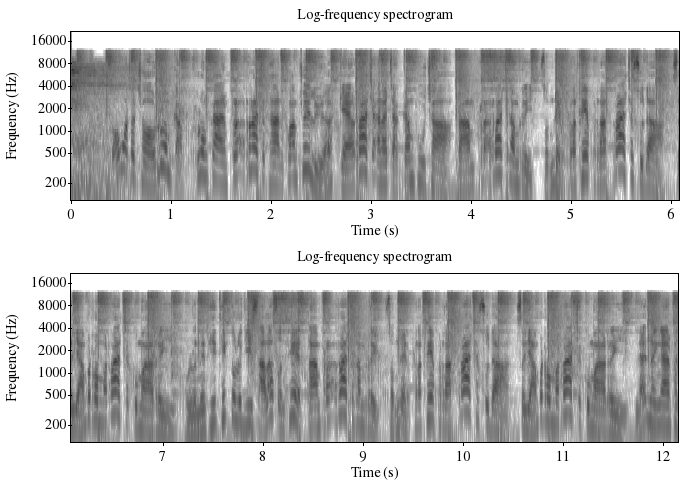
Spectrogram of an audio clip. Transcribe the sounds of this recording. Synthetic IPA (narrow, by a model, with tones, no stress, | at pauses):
sɔː˨˦wa˨˩t̪ʰa˧t͡ɕʰɔː˧ɾu˥˩əmka˨˩p̚kʰɾoː˧ŋkaː˧npʰɾa˦˥ɾaː˥˩t̚t͡ɕa˧t̪ʰaː˧nkʰwaː˧mʰu˥˩jlɯ˩˦ɐkɛː˨˩ɾaː˥˩t͡ɕʰa˧naː˧t͡ɕa˨˩kːa˧mpʰuː˧t͡ɕʰaː˧t̪aː˧mpʰɾa˦˥ɾaː˥˩t̚t͡ɕa˧na˧m˧ɾi˨˩t̪̚so˩˦mde˨˩t̪̚pɾa˧eː˥˩a˧ɾa˦˥t̪̚ɾaː˥˩t͡ɕʰa˧su˧daː˧sa˧jaː˩˦bɾo˧ma˧ɾaː˥˩t̪̚t͡ɕʰa˧ku˧maː˧ɾiː˧u˨lu˧ni˦t̪ʰi˦˥t̪̚ʰno˧lo˧jiː˧saː˩˦la˦˥ʔso˩˦t̪ʰeː˥˩t̪ːaː˧mpʰɾa˦˥ɾaː˥˩t͡ɕʰa˧a˧m˧ɾi˨˩t̪̚so˩˦md̪e˨˩t̪pʰɾa˧t̪ʰeː˥˩pʰɾa˦˥t̪̚ɾaː˥˩t͡ɕʰa˧su˧daː˧sa˧jaː˨˦ma˧ɾo˧mʰa˧ɾaː˥t̪̚t͡ɕʰa˧ku˧maː˧ɾiː˧lɛ˦˥ʔnu˨˩əŋa˧npʰ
